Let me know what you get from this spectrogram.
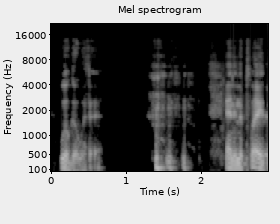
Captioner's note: laughs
